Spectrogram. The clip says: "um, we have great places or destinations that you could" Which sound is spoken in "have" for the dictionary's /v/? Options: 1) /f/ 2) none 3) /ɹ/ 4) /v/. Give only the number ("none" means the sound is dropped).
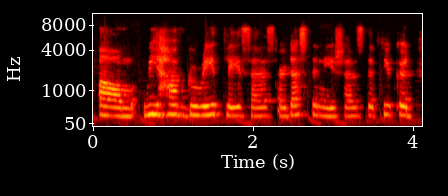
4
